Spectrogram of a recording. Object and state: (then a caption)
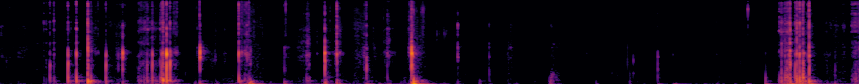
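Wooden spoon blank being carved. A steel knife carves a hand-held spoon blank of solid, pale, light carving wood in repeated slicing strokes, curling shavings off the block. Each stroke is a short, dry, crackling scrape with a bright edge, coming in quick bursts. The cutting pauses briefly near the middle, then resumes with a longer, louder scrape near the end.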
